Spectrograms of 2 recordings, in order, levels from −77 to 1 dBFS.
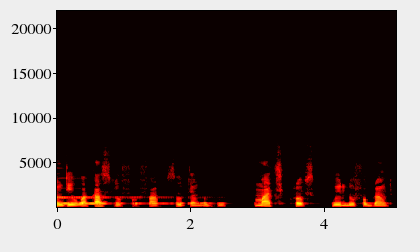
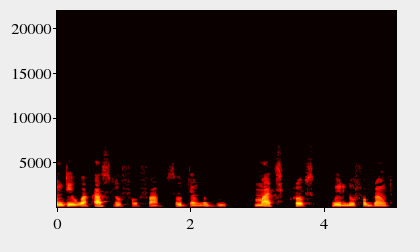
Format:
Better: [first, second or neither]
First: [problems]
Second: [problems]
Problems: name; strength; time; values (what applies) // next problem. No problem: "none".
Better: second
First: noise reduction (neural mask model RNNoise)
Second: none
